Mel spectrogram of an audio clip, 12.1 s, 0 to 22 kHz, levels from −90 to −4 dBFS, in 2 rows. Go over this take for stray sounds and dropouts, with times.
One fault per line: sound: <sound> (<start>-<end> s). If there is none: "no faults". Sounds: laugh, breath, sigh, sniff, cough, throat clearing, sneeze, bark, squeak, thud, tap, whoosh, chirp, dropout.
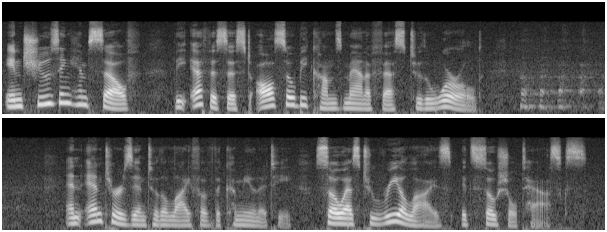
sound: laugh (5.2-6.3 s)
